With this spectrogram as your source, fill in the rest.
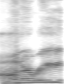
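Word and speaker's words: Honoré: author who's the author of the book carl honoree is spelled h-o-n-o-r-e okay we'll get it and we'll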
